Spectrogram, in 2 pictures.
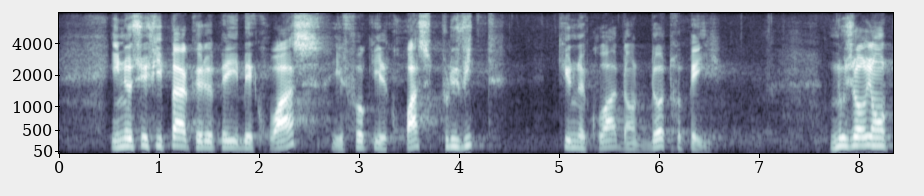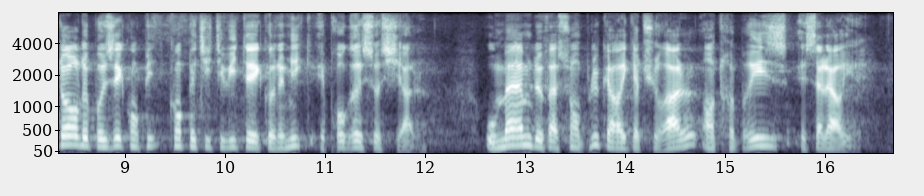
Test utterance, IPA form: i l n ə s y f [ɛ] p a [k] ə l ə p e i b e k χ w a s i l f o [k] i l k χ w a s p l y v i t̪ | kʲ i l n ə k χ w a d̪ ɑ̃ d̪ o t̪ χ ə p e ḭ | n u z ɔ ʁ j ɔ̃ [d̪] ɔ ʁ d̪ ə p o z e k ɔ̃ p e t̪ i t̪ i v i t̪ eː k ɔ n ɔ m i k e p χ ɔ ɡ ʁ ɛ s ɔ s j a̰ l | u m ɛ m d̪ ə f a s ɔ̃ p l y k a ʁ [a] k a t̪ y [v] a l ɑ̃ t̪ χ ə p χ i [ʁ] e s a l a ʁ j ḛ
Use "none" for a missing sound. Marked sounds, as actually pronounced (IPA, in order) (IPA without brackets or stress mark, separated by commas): i, k, k, t̪, i, ʁ, z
